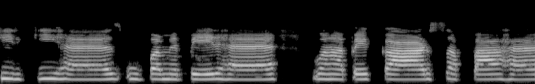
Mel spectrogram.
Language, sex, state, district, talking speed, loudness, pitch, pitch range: Hindi, male, Bihar, Darbhanga, 135 wpm, -17 LUFS, 240 Hz, 230-250 Hz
